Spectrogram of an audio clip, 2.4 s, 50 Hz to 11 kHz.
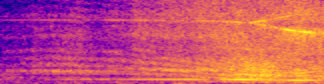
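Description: A Flycat V2 electric ducted-fan model jet making a downwind pass outdoors, its high whining rush swelling steadily louder as it approaches, with a sweeping pitch shift and no talking.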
